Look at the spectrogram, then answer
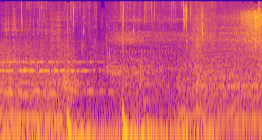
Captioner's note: alien growls, low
